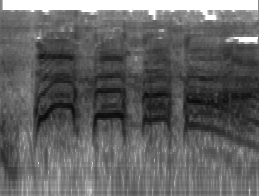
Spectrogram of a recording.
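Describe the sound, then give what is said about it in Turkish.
A gentleman's harsh coughing fit, performed in a radio play to resemble whooping cough, comes as four drawn-out, tonal, groaning bursts with short gaps between them, the last the longest. “Anam yanında bizim beyefendinin öksürüğü bu.”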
